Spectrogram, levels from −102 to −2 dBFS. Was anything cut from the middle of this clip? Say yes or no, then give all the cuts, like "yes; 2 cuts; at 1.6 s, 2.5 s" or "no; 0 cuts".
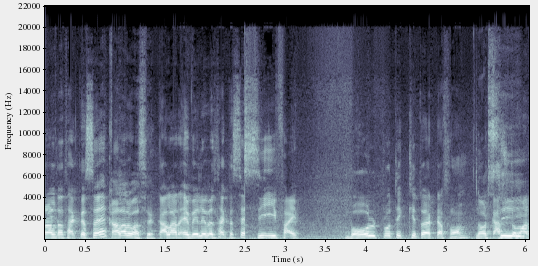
yes; 1 cut; at 2.5 s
